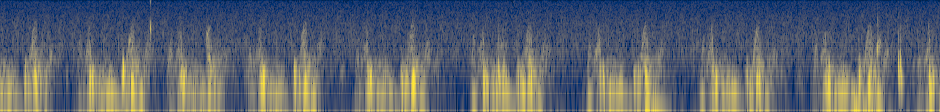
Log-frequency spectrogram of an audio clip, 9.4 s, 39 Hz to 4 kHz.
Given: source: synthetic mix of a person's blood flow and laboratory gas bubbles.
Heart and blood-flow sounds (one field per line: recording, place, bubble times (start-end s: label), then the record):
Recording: Doppler ultrasound of blood flow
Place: precordium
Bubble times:
1.46-1.54 s: bubbles
4.95-5.08 s: bubbles
8.75-8.84 s: bubbles
8.94-9.05 s: bubbles
From the record:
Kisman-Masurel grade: 122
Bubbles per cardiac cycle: 1 to 2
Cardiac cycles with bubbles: 10 to 50%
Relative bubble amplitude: moderate (0.250 to 0.450)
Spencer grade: 2 (many but less than half of the cardiac periods contain bubble signals, singularly or in groups)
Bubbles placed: only in the low amplitude regions of the cardiac cycle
